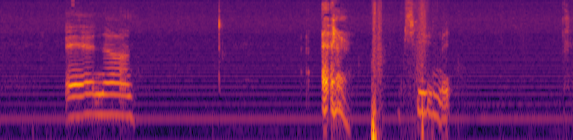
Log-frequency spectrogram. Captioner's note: coughs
